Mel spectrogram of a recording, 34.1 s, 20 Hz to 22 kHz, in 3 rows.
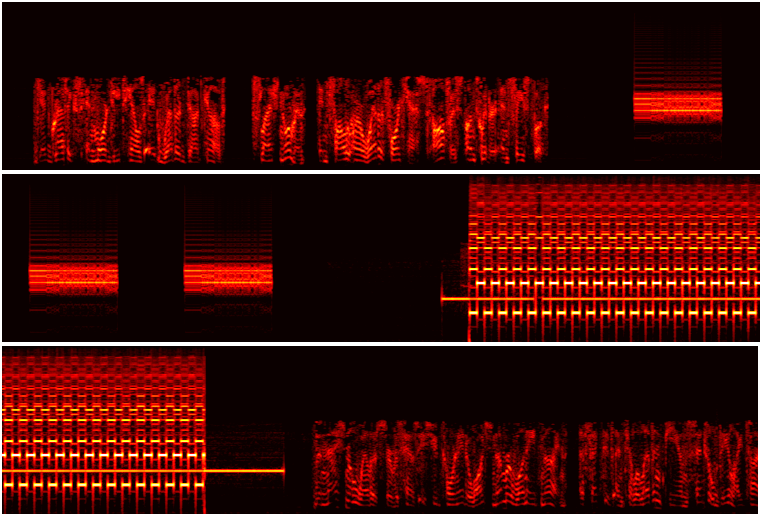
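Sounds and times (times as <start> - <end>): steady alert tone: 18.0 - 25.8.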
